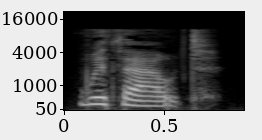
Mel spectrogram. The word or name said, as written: without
